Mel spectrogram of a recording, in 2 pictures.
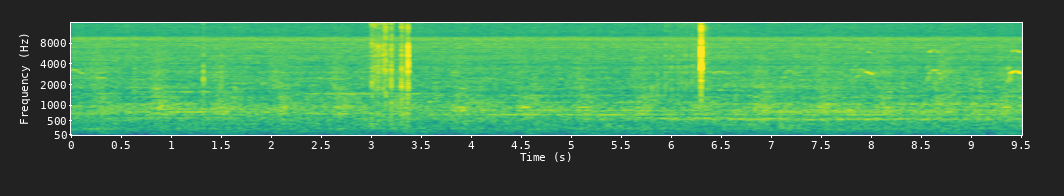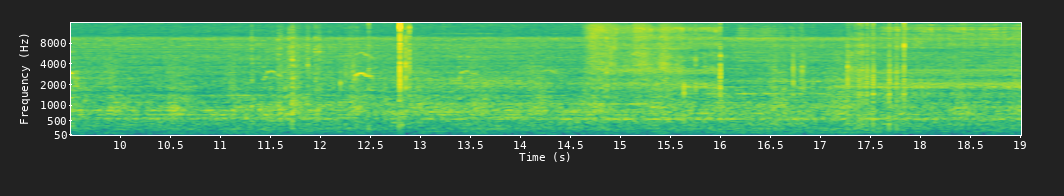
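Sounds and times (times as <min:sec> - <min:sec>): steady low hum: 0:00.0 - 0:19.0
sharp clicks: 0:05.9 - 0:06.4
small birds chirping: 0:06.3 - 0:09.7, 0:11.4 - 0:12.6.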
